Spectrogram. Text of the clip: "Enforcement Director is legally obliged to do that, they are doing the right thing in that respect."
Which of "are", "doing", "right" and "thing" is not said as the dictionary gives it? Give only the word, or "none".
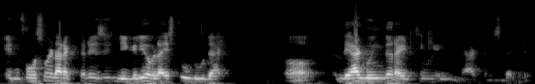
thing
